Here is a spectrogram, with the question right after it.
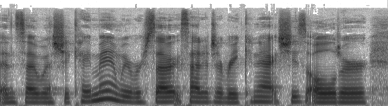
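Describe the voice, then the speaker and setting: With an American accent, a woman speaks in a normal speaking voice at a fairly quick pace, her pitch fairly low, on a very clean recording with a silent background. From Florida. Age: 40s. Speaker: dental hygienist and cancer survivor. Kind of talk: interview testimony.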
